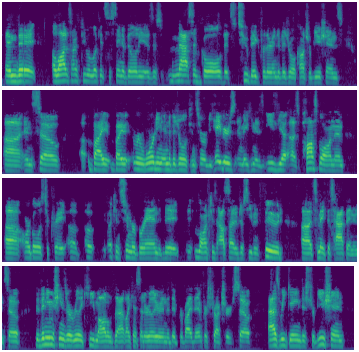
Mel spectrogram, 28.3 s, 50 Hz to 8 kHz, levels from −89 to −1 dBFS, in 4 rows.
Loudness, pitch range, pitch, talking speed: -28 LUFS, 145-165 Hz, 155 Hz, 190 wpm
